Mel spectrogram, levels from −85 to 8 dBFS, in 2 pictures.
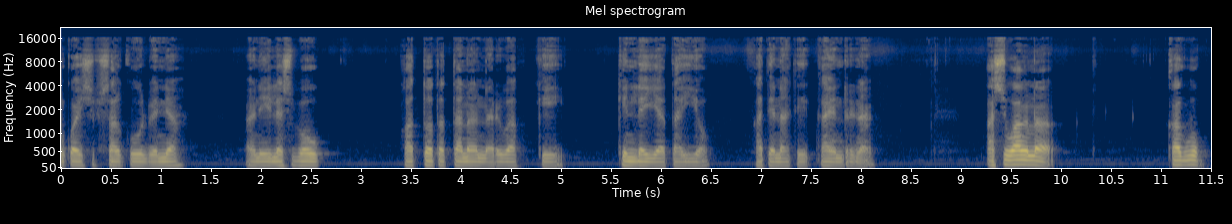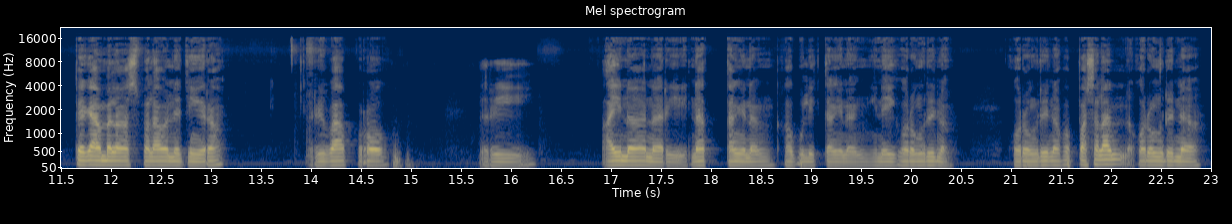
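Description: Speech with a call bitrate drop from 14.56 to 16.31 s. The top end narrows from 20 kHz to 8 kHz and the sound turns rough and watery, worst for 1.16 s, which fits the encoder falling from 48 to 10 kbps. Unlike packet loss, nothing drops out.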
